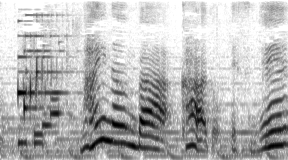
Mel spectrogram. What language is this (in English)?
Japanese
